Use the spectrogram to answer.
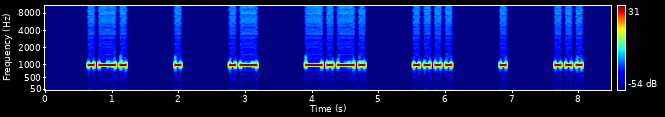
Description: Morse code, heard as a keyed tone, about 15 wpm, spaced as for 8 wpm, 1000 Hz. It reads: REACHES
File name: qotdfiles / 8wpm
